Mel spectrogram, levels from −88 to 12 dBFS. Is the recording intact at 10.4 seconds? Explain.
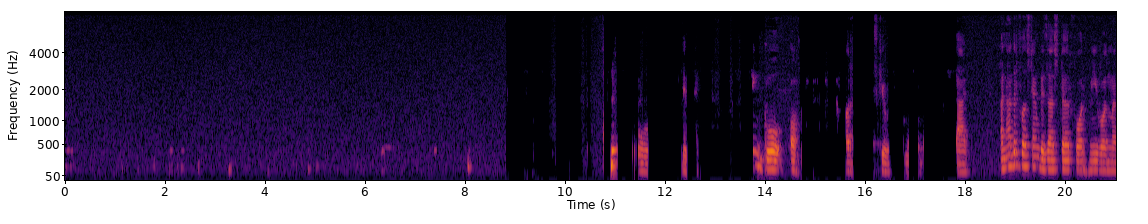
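No, 10.4 s sits right at the tail of a background gated by the echo canceller, running from 8.83 to 10.49 s. While the far end played out of the loudspeaker, the canceller clamped the mic down by about 40 dB, so the room sound just drops away and comes back as it lets go.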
